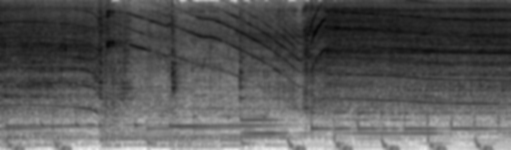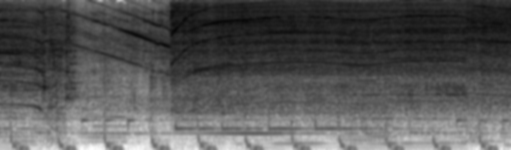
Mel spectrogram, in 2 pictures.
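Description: Electric hand drill running and boring through a metal angle with a sharpened twist bit, in two long cuts with a short break about six seconds in; its motor whine falls in pitch as the bit bites. Background music with a steady beat plays under it.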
